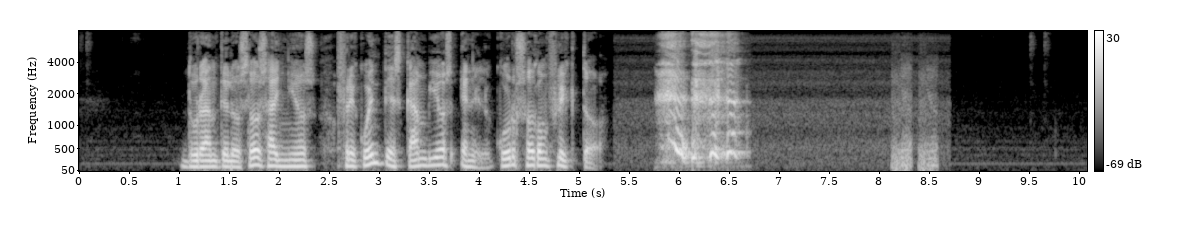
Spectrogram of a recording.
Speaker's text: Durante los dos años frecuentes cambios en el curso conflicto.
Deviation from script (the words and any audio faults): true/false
true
